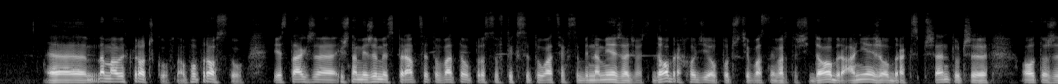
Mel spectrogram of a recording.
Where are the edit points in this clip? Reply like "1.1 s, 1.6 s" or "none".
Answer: 1.0 s, 3.4 s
